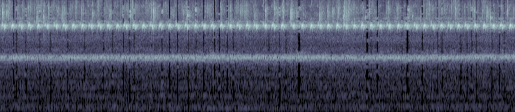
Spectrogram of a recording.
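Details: Unbroken shrill cricket trill after dark, quick regular pulses of two high ringing tones, with a faint low murmur partway through.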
